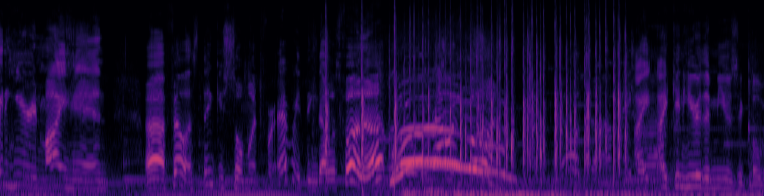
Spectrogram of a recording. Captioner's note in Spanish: aplausos y vítores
